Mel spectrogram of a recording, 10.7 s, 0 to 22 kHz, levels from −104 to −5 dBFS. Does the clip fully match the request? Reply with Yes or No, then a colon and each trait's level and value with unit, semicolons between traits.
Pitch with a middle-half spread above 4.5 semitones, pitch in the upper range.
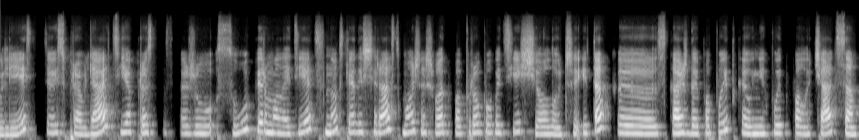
No: average, 2.8 semitones; high, 225 Hz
